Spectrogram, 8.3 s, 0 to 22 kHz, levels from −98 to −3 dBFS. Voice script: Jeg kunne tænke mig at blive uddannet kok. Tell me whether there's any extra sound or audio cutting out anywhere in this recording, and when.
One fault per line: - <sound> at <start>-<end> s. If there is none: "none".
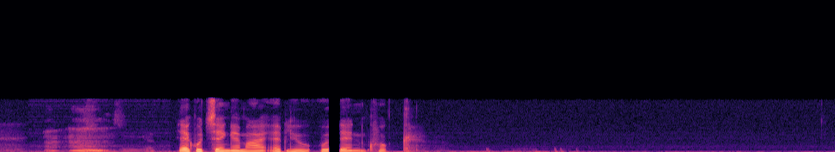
- throat clearing at 0.4-1.6 s
- dropout at 3.3-3.4 s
